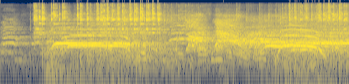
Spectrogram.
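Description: A group of young women shout a cheer in unison, echoing in a large hall.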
